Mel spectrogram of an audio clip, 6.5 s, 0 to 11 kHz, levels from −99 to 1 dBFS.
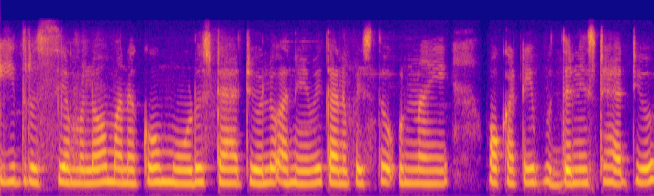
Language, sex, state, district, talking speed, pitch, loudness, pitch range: Telugu, female, Andhra Pradesh, Krishna, 120 wpm, 235 Hz, -17 LUFS, 230-245 Hz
